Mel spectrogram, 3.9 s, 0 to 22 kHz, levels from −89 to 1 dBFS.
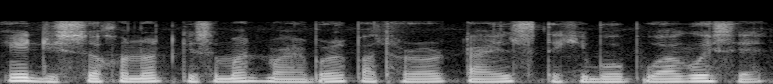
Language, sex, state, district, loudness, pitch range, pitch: Assamese, male, Assam, Sonitpur, -18 LUFS, 120-135 Hz, 125 Hz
